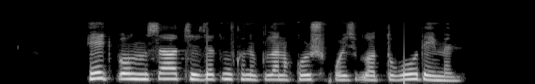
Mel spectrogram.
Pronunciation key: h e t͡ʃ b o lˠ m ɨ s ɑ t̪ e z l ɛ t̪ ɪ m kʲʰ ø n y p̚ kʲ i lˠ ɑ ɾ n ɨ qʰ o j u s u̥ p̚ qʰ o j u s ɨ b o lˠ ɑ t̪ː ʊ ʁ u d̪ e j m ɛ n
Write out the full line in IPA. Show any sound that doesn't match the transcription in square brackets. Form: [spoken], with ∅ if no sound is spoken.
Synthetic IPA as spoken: h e t͡ʃ b o lˠ m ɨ s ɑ [t̪ʰ] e z l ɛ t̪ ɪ m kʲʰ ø n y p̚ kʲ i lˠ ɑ ɾ n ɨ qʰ o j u [ʃ] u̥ p̚ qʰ o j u s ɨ b o lˠ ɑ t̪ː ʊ ʁ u d̪ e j m ɛ n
